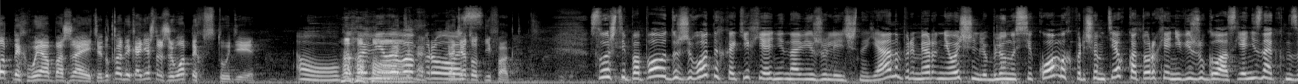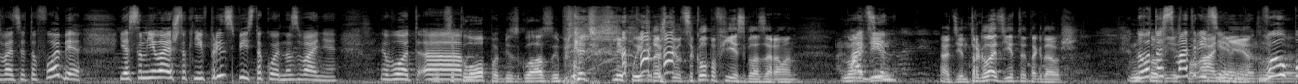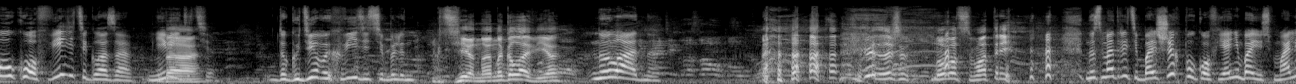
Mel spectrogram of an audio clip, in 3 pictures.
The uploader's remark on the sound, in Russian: LIVE-запись со слушателями. 30 сентября в Москве прошла праздничная сходка слушателей подкаста «Животные в Студии», во время которой был записан сто девяносто шестой выпуск.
